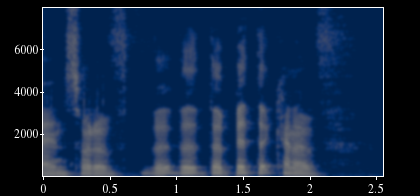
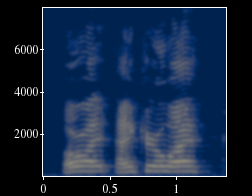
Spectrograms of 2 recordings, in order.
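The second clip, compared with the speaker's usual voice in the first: very high-pitched, loud yell; 11 semitones higher, 7 dB louder than usual. Narrator voicing Violet calling out to the crew, Violet yelling. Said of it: "Violet yell again".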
